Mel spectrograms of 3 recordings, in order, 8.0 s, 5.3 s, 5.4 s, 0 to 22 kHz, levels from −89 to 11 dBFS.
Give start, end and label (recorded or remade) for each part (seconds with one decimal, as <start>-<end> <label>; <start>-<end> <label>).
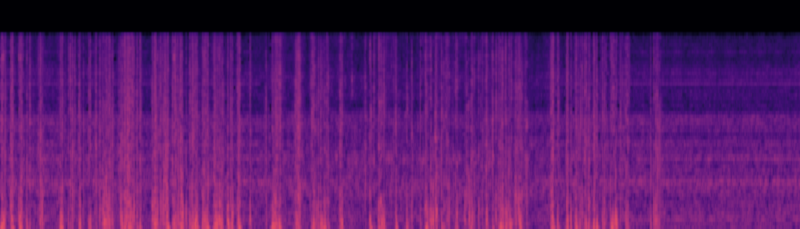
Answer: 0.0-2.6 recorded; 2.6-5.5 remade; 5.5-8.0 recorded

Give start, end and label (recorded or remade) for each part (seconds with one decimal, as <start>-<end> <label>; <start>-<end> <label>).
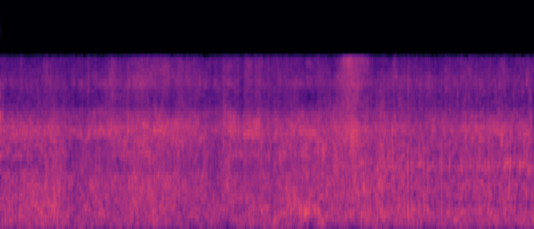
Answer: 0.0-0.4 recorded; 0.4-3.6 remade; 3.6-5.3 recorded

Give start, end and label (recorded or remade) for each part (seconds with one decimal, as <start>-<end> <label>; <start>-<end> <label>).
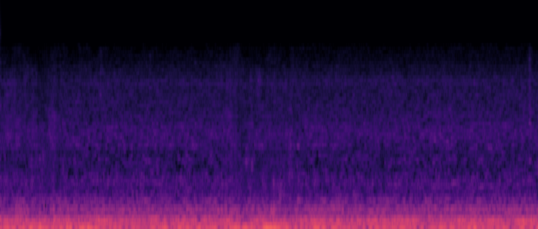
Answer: 0.0-0.6 remade; 0.6-2.2 recorded; 2.2-3.0 remade; 3.0-5.4 recorded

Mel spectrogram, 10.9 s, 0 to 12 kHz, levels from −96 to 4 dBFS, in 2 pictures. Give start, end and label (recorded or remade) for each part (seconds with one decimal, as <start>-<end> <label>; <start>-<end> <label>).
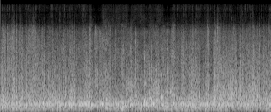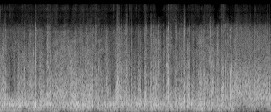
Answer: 0.0-1.8 recorded; 1.8-3.5 remade; 3.5-5.8 recorded; 5.8-7.5 remade; 7.5-8.5 recorded; 8.5-10.1 remade; 10.1-10.9 recorded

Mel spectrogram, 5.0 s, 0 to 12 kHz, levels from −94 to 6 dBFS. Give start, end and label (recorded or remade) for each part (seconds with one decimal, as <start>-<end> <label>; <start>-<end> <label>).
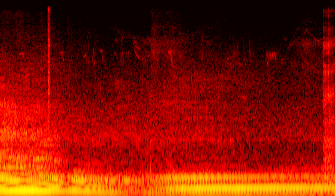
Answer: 0.0-5.0 recorded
